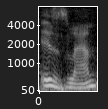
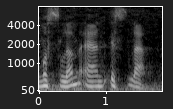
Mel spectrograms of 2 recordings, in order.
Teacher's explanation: It can be pronounced as an S. And in the English language, the consonant cluster, S-L, is not pronounced zl, it's pronounced sl. · Shown in: second take · So it is possible for us to say Muslim and Islam.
